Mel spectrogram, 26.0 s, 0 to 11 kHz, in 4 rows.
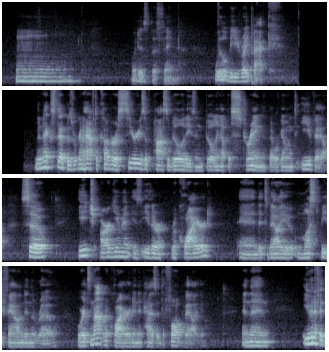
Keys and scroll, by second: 1.4 Down, 3.2 Down, 5.9 alt+shift+super+z.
